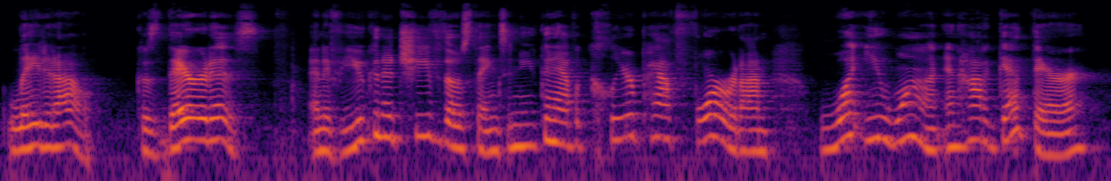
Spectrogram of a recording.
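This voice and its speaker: Low-voiced woman coaching with upbeat drive. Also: fairly bright tone. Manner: upbeat, coaching, direct address with rhetorical questions. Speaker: brain coach and podcast host. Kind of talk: motivational solo talk to camera.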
